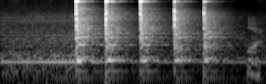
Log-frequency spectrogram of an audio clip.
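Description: A steel vise jaw blank held in a milling vise is tapped down with a hammer to seat it, five sharp, bright metallic taps with a short ring. The taps sound solid, showing the blank is fully seated before it is skimmed.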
